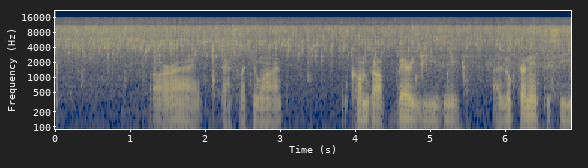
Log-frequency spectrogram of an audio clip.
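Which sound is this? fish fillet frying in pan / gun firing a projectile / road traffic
fish fillet frying in pan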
